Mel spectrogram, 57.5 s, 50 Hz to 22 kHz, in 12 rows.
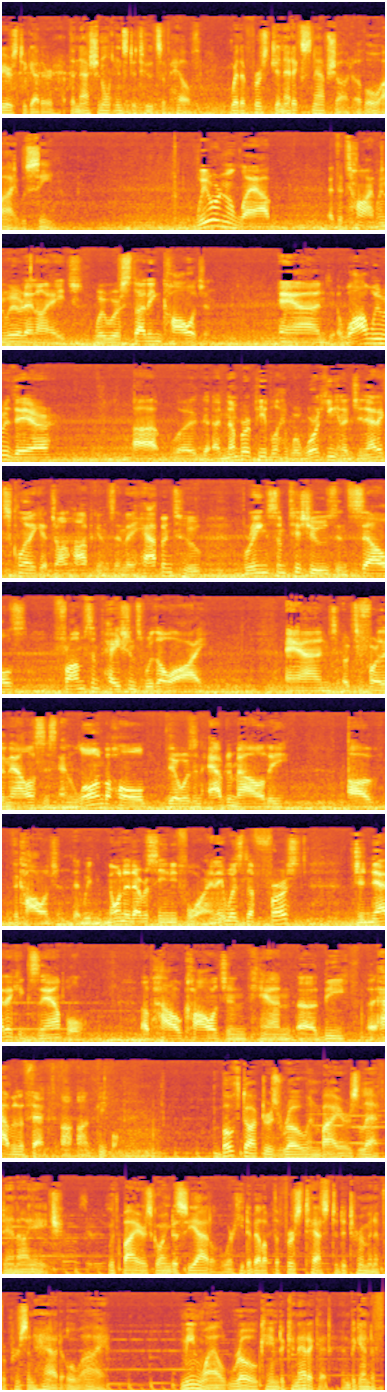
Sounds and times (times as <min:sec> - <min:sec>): Speech: 0:00.0 - 0:05.6, 0:07.2 - 0:08.3, 0:08.9 - 0:12.2, 0:13.0 - 0:15.1, 0:16.0 - 0:26.6, 0:27.5 - 0:32.4, 0:33.1 - 0:39.4, 0:40.1 - 0:44.6, 0:45.8 - 0:54.1, 0:54.9 - 0:57.4.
